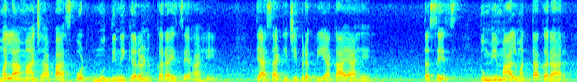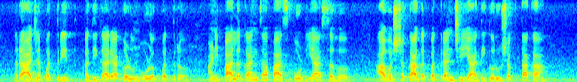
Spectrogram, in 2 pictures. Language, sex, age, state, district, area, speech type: Marathi, female, 30-45, Maharashtra, Mumbai Suburban, urban, read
